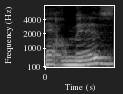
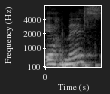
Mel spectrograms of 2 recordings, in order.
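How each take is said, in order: First: The name is said with an English-style pronunciation. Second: The name is said with a French pronunciation. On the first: The speaker calls it wrong. "we don't say Hermes" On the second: The speaker calls it right. "We say Hermes"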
